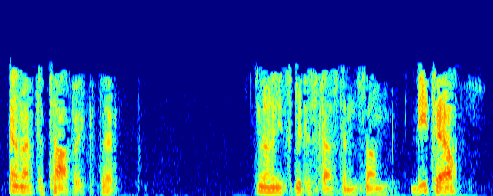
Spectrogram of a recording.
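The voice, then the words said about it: Hoarse, weakening voice. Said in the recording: “losing my voice”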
